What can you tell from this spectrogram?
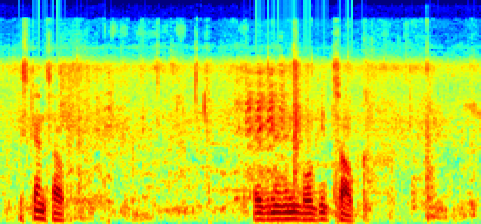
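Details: Assam Hill goat on a goat farm in Assam, India, giving a short, harmonic bleat lasting about half a second amid a man's speech and other farm noise.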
